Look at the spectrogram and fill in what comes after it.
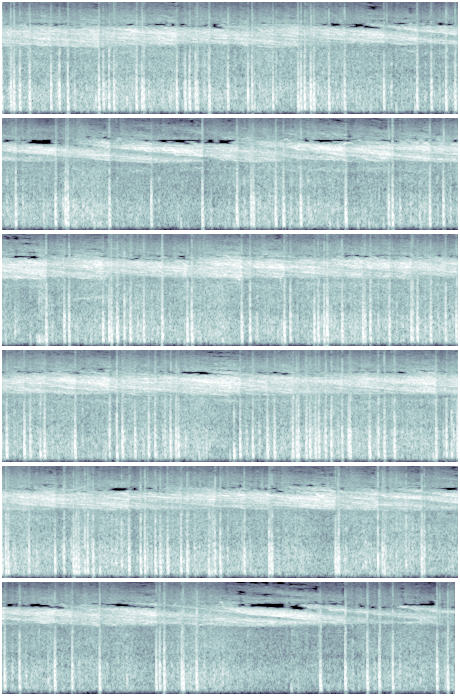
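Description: Fireworks barrage going off: a dense, continuous crackle of small bursts under overlapping high whistles. Each whistle falls in pitch, and a new one starts every second or so. The volley thins out near the end.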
